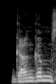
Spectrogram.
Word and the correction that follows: Gungan: style? Is that how you pronounce it? Gungam? – Uh, Gungan style. Gung- it's Gungan like style.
